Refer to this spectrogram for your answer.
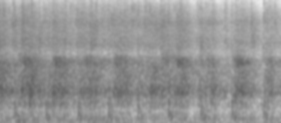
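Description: An audience claps their hands together in a steady, even rhythm, roughly three or four claps a second, over a continuous wash of crowd noise.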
